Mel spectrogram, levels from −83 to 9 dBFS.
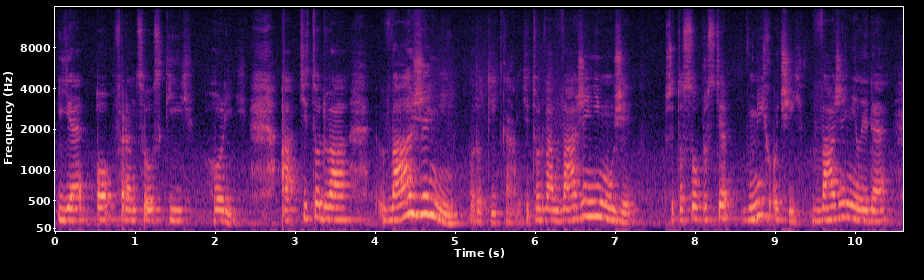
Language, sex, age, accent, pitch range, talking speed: Czech, female, 40-59, native, 170-195 Hz, 120 wpm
